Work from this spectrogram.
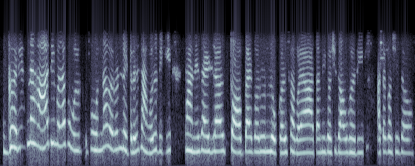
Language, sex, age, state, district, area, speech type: Marathi, female, 18-30, Maharashtra, Mumbai Suburban, urban, conversation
